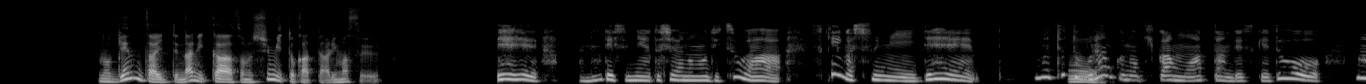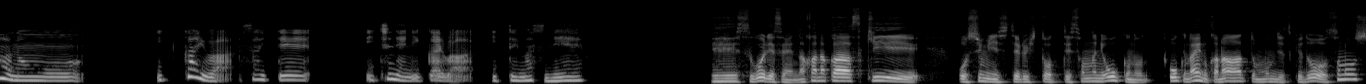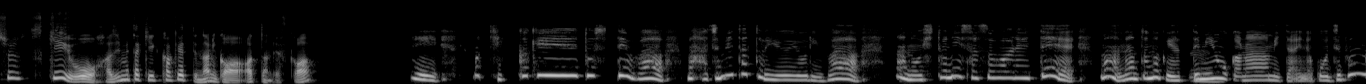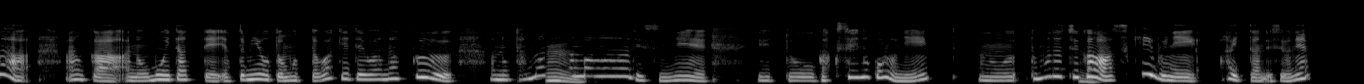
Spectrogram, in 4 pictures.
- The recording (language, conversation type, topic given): Japanese, podcast, その趣味を始めたきっかけは何ですか？
- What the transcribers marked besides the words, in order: none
